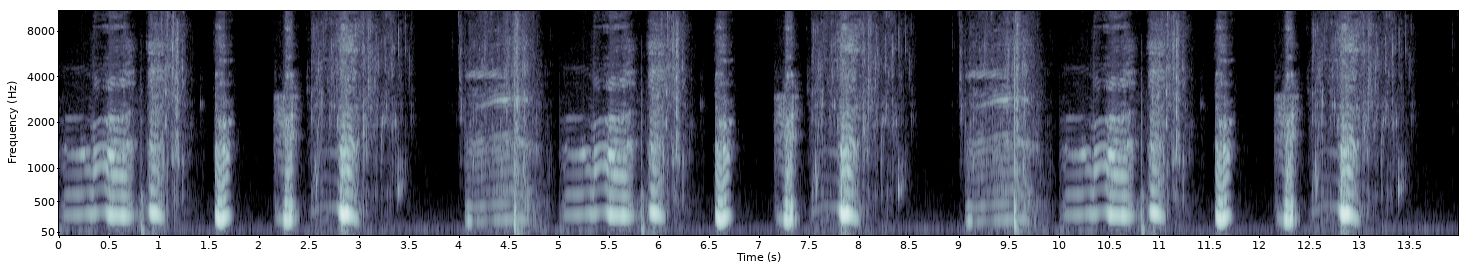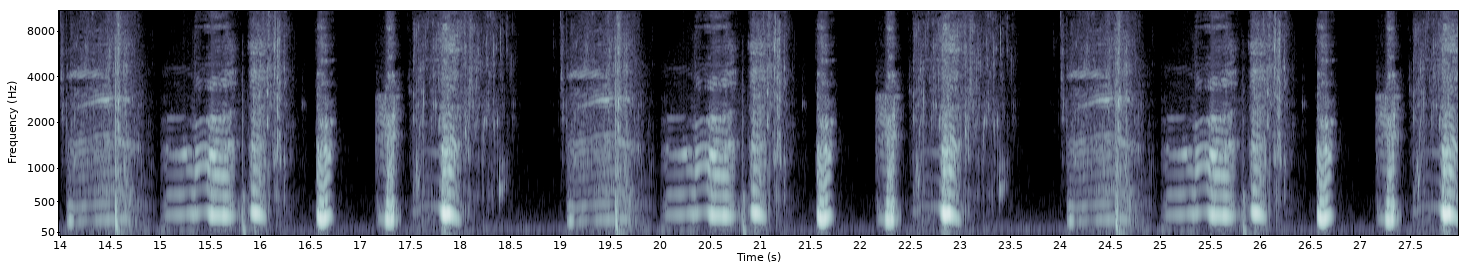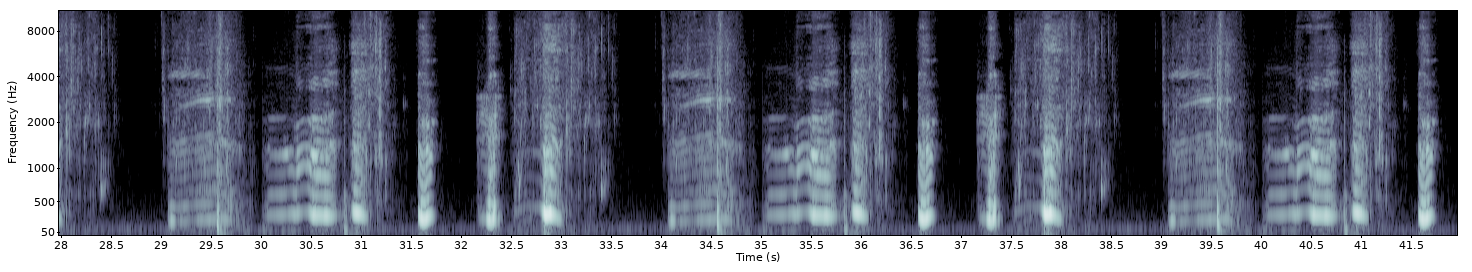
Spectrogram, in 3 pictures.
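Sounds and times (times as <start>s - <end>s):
person retching and vomiting: 0.0s - 3.4s, 4.0s - 8.4s, 9.0s - 13.4s, 14.0s - 18.4s, 19.0s - 23.4s, 24.0s - 28.4s, 29.0s - 33.4s, 34.0s - 41.9s
wet splashing: 0.6s - 1.4s, 2.3s - 4.9s, 5.6s - 6.4s, 7.3s - 9.9s, 10.6s - 11.4s, 12.3s - 14.9s, 15.5s - 16.4s, 17.3s - 19.9s, 20.6s - 21.4s, 22.3s - 24.9s, 25.5s - 26.4s, 27.4s - 31.5s, 32.3s - 36.5s, 37.4s - 41.5s.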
